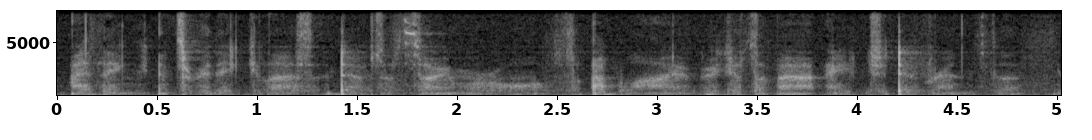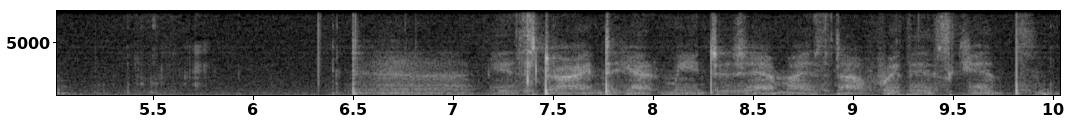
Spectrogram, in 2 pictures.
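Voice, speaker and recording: At normal speed and in a rough recording, a woman whispers stories from the internet for an ASMR storytime. Her whisper is breathy and unvoiced, her asides informal and chatty, and the microphone is propped up close.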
